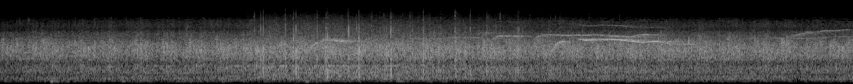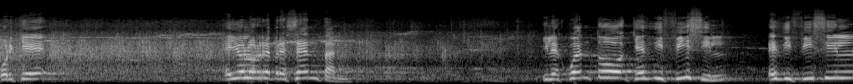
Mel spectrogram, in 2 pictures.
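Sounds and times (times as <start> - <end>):
audience applause: 0.0 - 10.8
speech: 8.6 - 9.2, 10.8 - 12.1, 14.0 - 17.0.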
